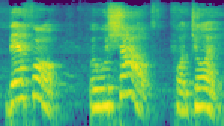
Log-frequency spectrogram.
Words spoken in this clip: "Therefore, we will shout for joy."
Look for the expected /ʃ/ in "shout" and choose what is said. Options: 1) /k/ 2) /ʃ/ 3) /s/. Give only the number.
2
